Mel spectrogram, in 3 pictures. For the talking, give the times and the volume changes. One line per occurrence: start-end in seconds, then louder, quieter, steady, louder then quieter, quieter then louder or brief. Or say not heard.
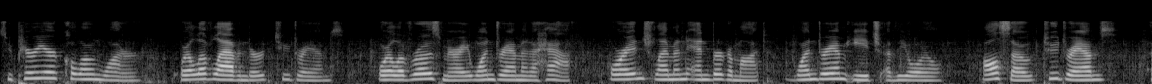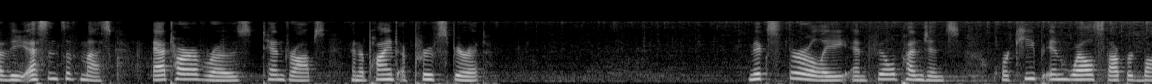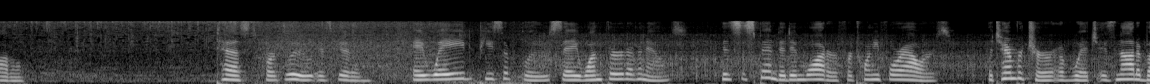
0.0-16.5 steady
19.0-23.3 quieter then louder
25.2-34.5 steady.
